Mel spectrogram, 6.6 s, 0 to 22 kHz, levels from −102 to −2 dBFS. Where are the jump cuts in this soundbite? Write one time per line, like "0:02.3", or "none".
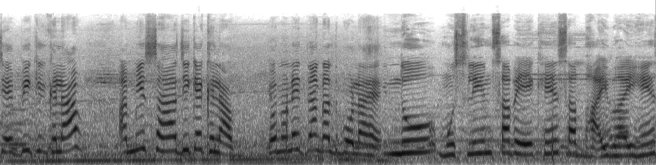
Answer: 0:03.9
